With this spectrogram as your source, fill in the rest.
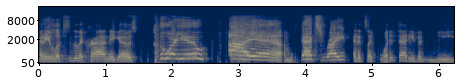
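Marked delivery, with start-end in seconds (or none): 1.8-4.6 ridiculous, high, loud screamed victory cry. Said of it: "he screams out this ridiculous".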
